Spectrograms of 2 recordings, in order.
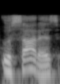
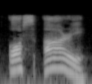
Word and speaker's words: Ausar: It's not Usares, it's Osari. Osiris is really Osari.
